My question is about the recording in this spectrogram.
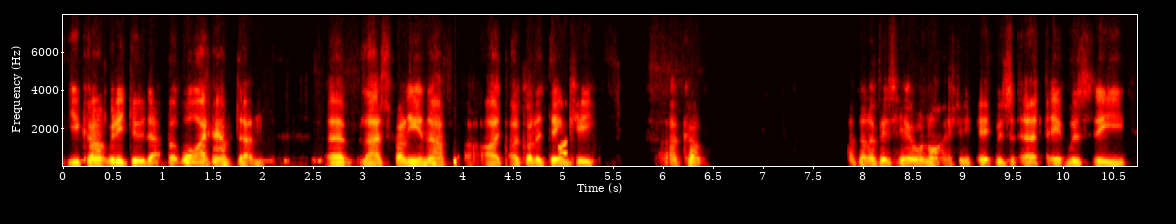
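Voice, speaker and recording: Casting: deep-voiced male, rambling casual talker who repeats himself; dull, lo-fi audio. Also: dry recording. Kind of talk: casual chat.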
